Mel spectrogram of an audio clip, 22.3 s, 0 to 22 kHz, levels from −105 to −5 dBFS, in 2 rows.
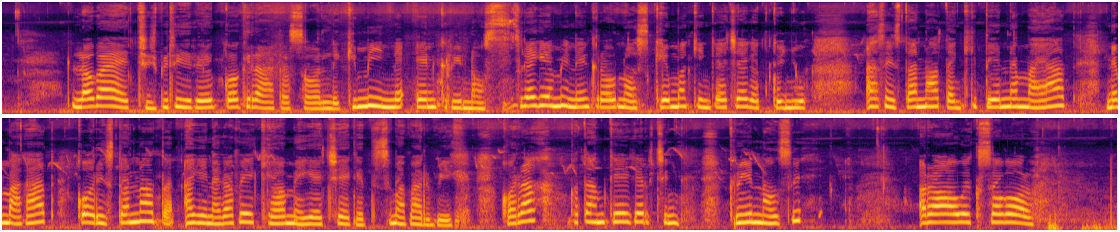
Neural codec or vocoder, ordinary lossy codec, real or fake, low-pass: none; none; real; none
